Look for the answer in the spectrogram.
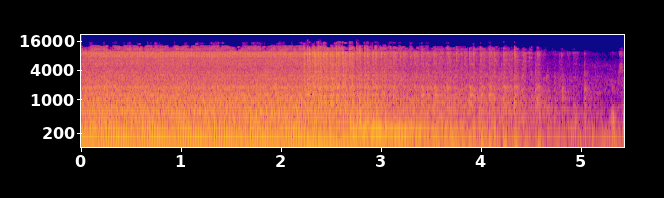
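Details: John Deere X320 mower after ignition switch replacement (part HDK445), previously wouldn't start: engine catches and runs at steady, even beat for a couple of seconds before winding down; normal start and run.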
